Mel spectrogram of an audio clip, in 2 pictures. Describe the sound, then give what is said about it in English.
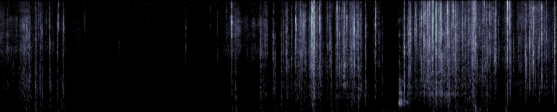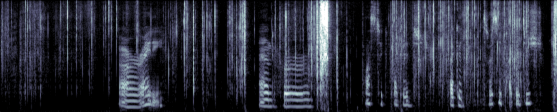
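Wrapping paper crinkles and rustles in bursts while a book is being wrapped, with a person talking over much of it. “I should get wrapping paper and wrap the book already.”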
